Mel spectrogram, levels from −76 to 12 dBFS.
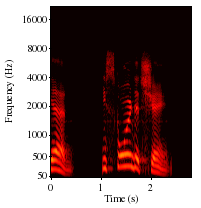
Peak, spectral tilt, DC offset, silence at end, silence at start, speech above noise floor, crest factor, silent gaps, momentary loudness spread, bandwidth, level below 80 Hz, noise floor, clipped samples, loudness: -20 dBFS; -4.5 dB/octave; under 0.1%; 0.45 s; 0 s; 53 dB; 16 dB; none; 13 LU; 8.6 kHz; -84 dBFS; -87 dBFS; under 0.1%; -35 LUFS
